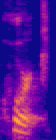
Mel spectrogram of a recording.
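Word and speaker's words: Corq: You can also download an app called Cork, and it connects with AU Connect. So it tells you all the activities that are happening. And it's spelled C-O-R-Q. Q, yep.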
